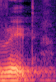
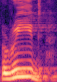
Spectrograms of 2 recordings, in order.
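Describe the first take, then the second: First: The vowel is a short eh sound. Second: The vowel is a long ee sound. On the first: It is the past form of the verb. "Past বা past participle form ... উচ্চারণ আলাদা" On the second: It is the present form of the verb. "রিড যখন first ফর্মে আছে তখন আমি রিড বলছি"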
